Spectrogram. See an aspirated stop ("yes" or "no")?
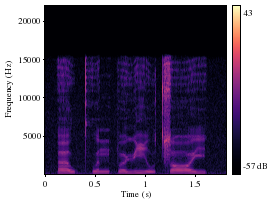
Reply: yes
